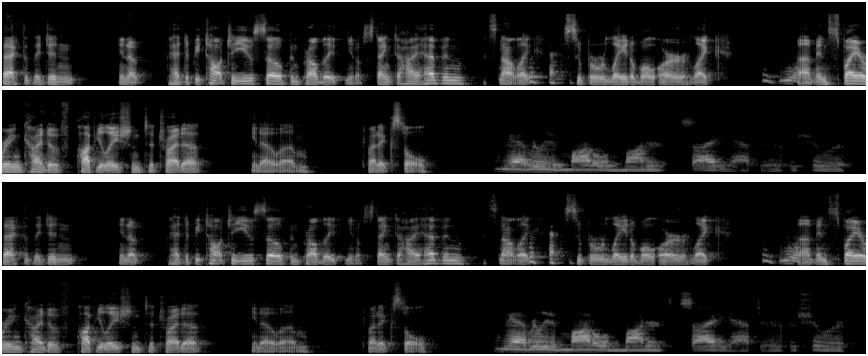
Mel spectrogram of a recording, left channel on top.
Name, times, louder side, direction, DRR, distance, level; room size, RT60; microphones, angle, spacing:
voice 1, 0.0-0.7 1.2-1.4 1.7-4.6 5.0-5.3 5.6-7.3 8.0-10.6 11.1-11.7 12.3-12.9, left 3 dB, 40° left, 0.5 m, -27 dB
voice 2, 7.6-8.0 13.6-17.1, right 2 dB, 55° right, 1.1 m, -36 dB
10.0 x 7.3 x 3.7 m
head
